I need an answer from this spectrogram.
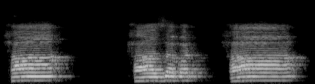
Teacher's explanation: جیسے ہی ہا کہا آپ نے ہوا حلق کے نچلے حصے سے خارج ہو کر کے نکلتی ہیں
